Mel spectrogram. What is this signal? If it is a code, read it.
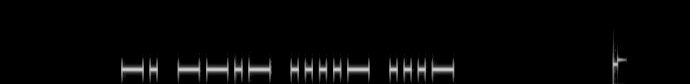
Morse code, heard as a keyed tone, about 17 wpm, 700 Hz. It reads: NQ4V
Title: USA Call Signs - 4 Characters - 2x Character Spacing - 17wpm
